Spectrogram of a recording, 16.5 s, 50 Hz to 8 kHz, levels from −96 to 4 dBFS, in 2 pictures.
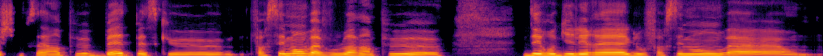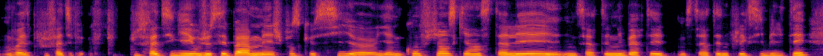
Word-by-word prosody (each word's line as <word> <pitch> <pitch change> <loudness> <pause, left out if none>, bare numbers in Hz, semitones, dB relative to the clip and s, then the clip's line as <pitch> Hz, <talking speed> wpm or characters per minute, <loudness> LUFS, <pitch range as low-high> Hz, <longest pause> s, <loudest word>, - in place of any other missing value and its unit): je - - -9
trouve 200 -2 -19
ça 205 -3 -2
un 185 0 -1
peu 220 +5 -4
bête 210 +5 +2
parce 200 -3 -1
que, 195 0 -11 0.6
heu, 290 - -12
forcément 220 +3 +2
on - - 0
va 190 -3 +6
vouloir 195 +3 +1
un 185 -2 0
peu, 210 +3 -10
heu, 185 -4 +2 0.8
déroger 210 -1 +5
les 200 0 +6
règles 200 +1 +4
ou 195 - -1
forcément 200 +1 0
on 210 -1 +3
va 180 -1 0
on 160 -4 -9 0.2
on 185 - -9
va 185 0 0
être 180 -1 -6
plus 200 - -16
fati 200 -2 -4
f 195 - -18
f - - -22 0.3
plus 210 -2 -11
fatigué 210 -1 0
ou 205 - +2
je 200 - +3
sais 205 +2 0
pas, 215 0 +5
mais 190 -3 +1
je 180 - -11
pense 215 -1 -9
que 210 -1 -8
si, 215 +2 -6
heu, 185 -2 -1
il 190 - -5
y - - -3
a - - -2
une 185 -1 -5
confiance 225 +2 -3
qui 220 - -6
est - - +1
installée, 205 0 +1
u - - -8
une 190 - -4
certaine 200 +1 -4
liberté, 200 +1 -1
une - - -11
certaine 200 0 -5
flexibilité, 210 +3 -4
200 Hz, 210 wpm, -21 LUFS, 190-210 Hz, 0.8 s, va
